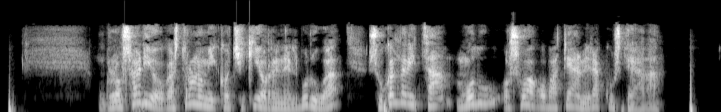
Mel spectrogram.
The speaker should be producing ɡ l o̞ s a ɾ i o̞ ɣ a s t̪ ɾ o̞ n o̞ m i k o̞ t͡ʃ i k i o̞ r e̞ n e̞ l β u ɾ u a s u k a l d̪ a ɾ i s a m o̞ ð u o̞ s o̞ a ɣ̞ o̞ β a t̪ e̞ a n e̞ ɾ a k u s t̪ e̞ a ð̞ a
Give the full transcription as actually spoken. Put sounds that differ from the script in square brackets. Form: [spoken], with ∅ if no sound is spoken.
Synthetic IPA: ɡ l o̞ s a ɾ i o̞ ɣ a s t̪ ɾ o̞ n o̞ m i k o̞ t͡ʃ i k i o̞ r e̞ n e̞ l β u ɾ u a s u k a l d̪ a ɾ i [t͡s] a m o̞ ð u o̞ s o̞ a ɣ̞ o̞ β a t̪ e̞ a n e̞ ɾ a k u s t̪ e̞ a ð̞ a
